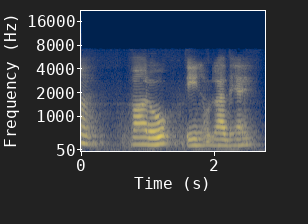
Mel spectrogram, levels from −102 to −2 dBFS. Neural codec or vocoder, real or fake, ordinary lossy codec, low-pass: codec, 16 kHz, about 1 kbps, DyCAST, with the encoder's durations; fake; MP3, 64 kbps; 7.2 kHz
